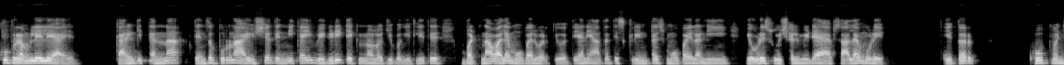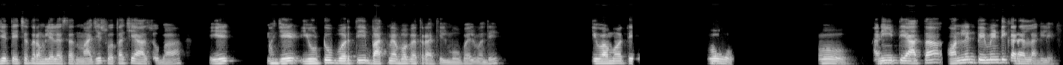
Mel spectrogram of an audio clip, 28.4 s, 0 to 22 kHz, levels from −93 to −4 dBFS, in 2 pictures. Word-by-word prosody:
खूप 155 Hz, -2 st, +1 dB
रमलेले 140 Hz, 0 st, +6 dB
आहेत. 105 Hz, -4 st, -1 dB, 0.5 s
कारण 125 Hz, +4 st, 0 dB
की 150 Hz, -, -3 dB
त्यांना 135 Hz, +4 st, 0 dB, 0.2 s
त्यांचं 125 Hz, +5 st, -2 dB
पूर्ण 145 Hz, +3 st, -1 dB
आयुष्य 135 Hz, +1 st, +1 dB
त्यांनी 140 Hz, 0 st, -2 dB
काही 155 Hz, 0 st, 0 dB
वेगळी 140 Hz, +3 st, 0 dB
टेक्नॉलॉजी 130 Hz, -4 st, -2 dB
बघितली. 105 Hz, +5 st, -6 dB
ते 140 Hz, -1 st, +1 dB, 0.4 s
बटनावाल्या 135 Hz, +3 st, +2 dB
मोबाईलवरती 120 Hz, -3 st, -3 dB
होते 105 Hz, +3 st, -4 dB
आणि 130 Hz, +1 st, -3 dB
आता 125 Hz, +3 st, -7 dB
ते 140 Hz, -, -3 dB
स्क्रीनटच 125 Hz, +1 st, -5 dB
मोबाईल 125 Hz, +1 st, -3 dB
आणि 125 Hz, +1 st, -3 dB, 0.5 s
एवढे 120 Hz, +5 st, +4 dB
सोशल 125 Hz, -2 st, -3 dB
मीडिया 125 Hz, +1 st, +1 dB
ॲप्स 120 Hz, 0 st, -6 dB
आल्यामुळे, 130 Hz, 0 st, 0 dB, 0.9 s
हे 120 Hz, -, 0 dB
तर 140 Hz, +1 st, +2 dB, 0.8 s
खूप 145 Hz, +1 st, +1 dB
म्हणजे 135 Hz, 0 st, +2 dB
त्याच्यात 130 Hz, +2 st, -2 dB
रमलेले 125 Hz, 0 st, +1 dB
असतात. 115 Hz, 0 st, -4 dB
माझे 110 Hz, +5 st, -1 dB
स्वतःचे 125 Hz, +1 st, -3 dB
आजोबा 105 Hz, -3 st, -4 dB, 0.5 s
हे 130 Hz, +3 st, +5 dB, 0.6 s
म्हणजे 130 Hz, +1 st, +5 dB, 0.2 s
YouTubeवरती 140 Hz, +2 st, +4 dB
बातम्या 120 Hz, +3 st, +4 dB
बघत 125 Hz, -2 st, -1 dB
राहतील 100 Hz, -3 st, -3 dB
मोबाईलमध्ये. 105 Hz, +3 st, -6 dB, 1.3 s
किंवा 130 Hz, -1 st, +5 dB
मग 135 Hz, 0 st, +1 dB
ते 140 Hz, -, +4 dB, 1.1 s
हो. 130 Hz, -7 st, +3 dB, 1.2 s
हो 130 Hz, -, +1 dB, 0.7 s
आणि 145 Hz, +1 st, +2 dB, 0.2 s
ते 150 Hz, -, +3 dB
आता 135 Hz, +5 st, +3 dB, 0.3 s
ऑनलाईन 170 Hz, +5 st, +2 dB
पेमेंट 170 Hz, +1 st, +4 dB
ही -, -, +4 dB
करायला 130 Hz, -5 st, +3 dB
लागले. 100 Hz, -4 st, -6 dB
130 Hz, 125 wpm, -22 LUFS, 120-140 Hz, 1.3 s, रमलेले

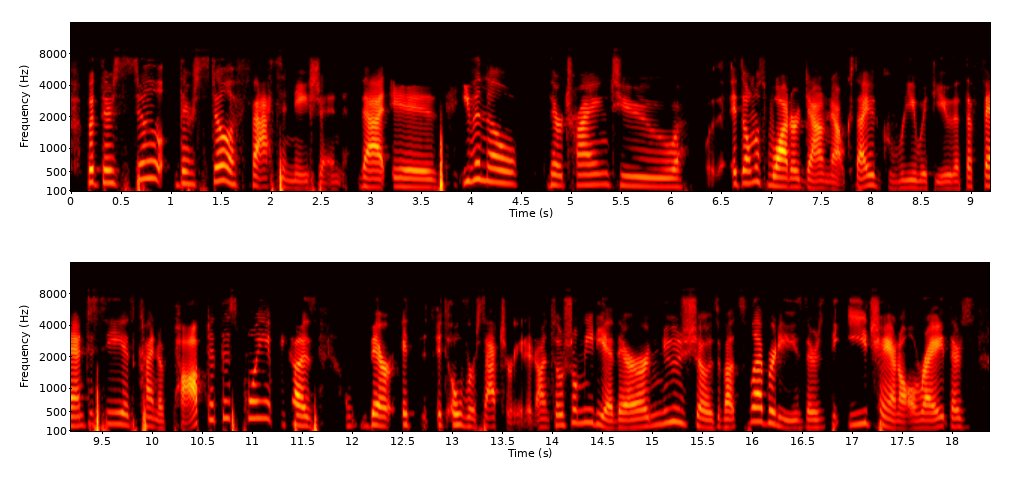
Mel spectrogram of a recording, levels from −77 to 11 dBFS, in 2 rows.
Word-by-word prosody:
but 275 Hz, +1 st, +5 dB
there's 270 Hz, -2 st, -1 dB
still 350 Hz, -3 st, -4 dB
there's 240 Hz, 0 st, -6 dB
still 310 Hz, +1 st, +3 dB
a 245 Hz, -, 0 dB
fascination 150 Hz, -7 st, -1 dB, 0.2 s
that 175 Hz, 0 st, +7 dB
is 175 Hz, -2 st, -1 dB, 0.3 s
even 320 Hz, +3 st, 0 dB
though 265 Hz, -5 st, -1 dB, 0.3 s
they're 215 Hz, -2 st, -2 dB
trying 220 Hz, +2 st, -1 dB
to 195 Hz, -4 st, -5 dB, 0.3 s
i -, -, -20 dB, 0.2 s
it's 245 Hz, +1 st, -1 dB
almost 260 Hz, -2 st, -2 dB
watered 185 Hz, -3 st, +7 dB
down 155 Hz, -1 st, +3 dB
now -, -, +2 dB
'cause -, -, -16 dB
I -, -, +4 dB
agree 160 Hz, +1 st, -10 dB
with 155 Hz, -1 st, -11 dB
you 145 Hz, +1 st, -7 dB
that 150 Hz, -, -9 dB
the 195 Hz, -, -3 dB
fantasy 210 Hz, +4 st, +2 dB
is 220 Hz, -, -6 dB
kind 190 Hz, -5 st, -2 dB
of 150 Hz, -, -8 dB
popped -, -, +4 dB
at 330 Hz, -1 st, -8 dB
this 365 Hz, -, -7 dB
point 365 Hz, -1 st, -4 dB
because 220 Hz, -3 st, +3 dB, 0.3 s
w 200 Hz, -, -20 dB, 0.2 s
there 200 Hz, -4 st, +7 dB
it 230 Hz, -1 st, -1 dB, 0.3 s
it's -, -, -7 dB
oversaturated. 190 Hz, -4 st, -3 dB
On 175 Hz, -, -5 dB
social 220 Hz, +5 st, -5 dB
media, 260 Hz, -, -1 dB
there 165 Hz, 0 st, +2 dB
are 190 Hz, -, +3 dB
news 265 Hz, +6 st, -6 dB
shows 165 Hz, -6 st, -2 dB
about 175 Hz, 0 st, -2 dB
celebrities. 250 Hz, -, +1 dB
There's 165 Hz, +1 st, -6 dB
the -, -, -9 dB
E! 245 Hz, +3 st, -1 dB
channel, 170 Hz, -, +3 dB
right? 165 Hz, +4 st, +6 dB
There's 180 Hz, -1 st, -5 dB
205 Hz, 185 wpm, -25 LUFS, 175-250 Hz, 0.3 s, that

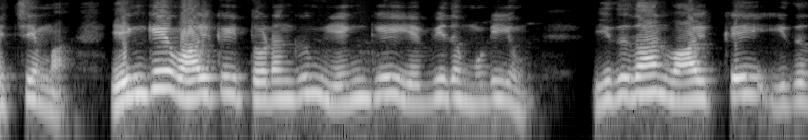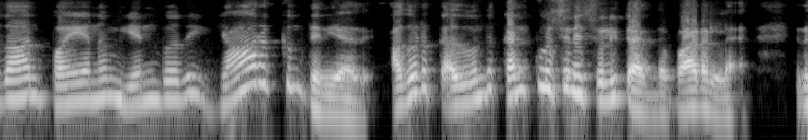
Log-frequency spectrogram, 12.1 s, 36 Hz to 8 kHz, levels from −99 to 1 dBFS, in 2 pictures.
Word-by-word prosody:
நிச்சயமா. 140 Hz, +1 st, -4 dB, 0.5 s
எங்கே 215 Hz, +7 st, +4 dB, 0.2 s
வாழ்க்கை 200 Hz, +2 st, +4 dB, 0.2 s
தொடங்கும்? 180 Hz, +4 st, -1 dB, 0.2 s
எங்கே 185 Hz, +4 st, -2 dB, 0.2 s
எவ்விதம் 175 Hz, +1 st, -4 dB
முடியும்? 155 Hz, -6 st, -7 dB, 0.6 s
இதுதான் 205 Hz, +3 st, +3 dB
வாழ்க்கை, 180 Hz, +4 st, +2 dB, 0.3 s
இதுதான் 180 Hz, +6 st, -1 dB
பயணம் 170 Hz, +5 st, -2 dB, 0.2 s
என்பது 175 Hz, +3 st, -4 dB, 0.3 s
யாருக்கும் 295 Hz, -, -1 dB
தெரியாது. 415 Hz, -1 st, +1 dB, 0.2 s
அதோட 210 Hz, +6 st, +1 dB, 0.2 s
அது 140 Hz, +2 st, +3 dB
வந்து 210 Hz, +8 st, -3 dB
கன்க்ளூஷனே 250 Hz, 0 st, +2 dB
சொல்லிட்டாரு 170 Hz, -, +3 dB
இந்த 105 Hz, -, -4 dB
பாடல்ல. 125 Hz, +1 st, +3 dB, 0.5 s
இத -, -, -4 dB
185 Hz, 110 wpm, -22 LUFS, 170-210 Hz, 0.6 s, எங்கே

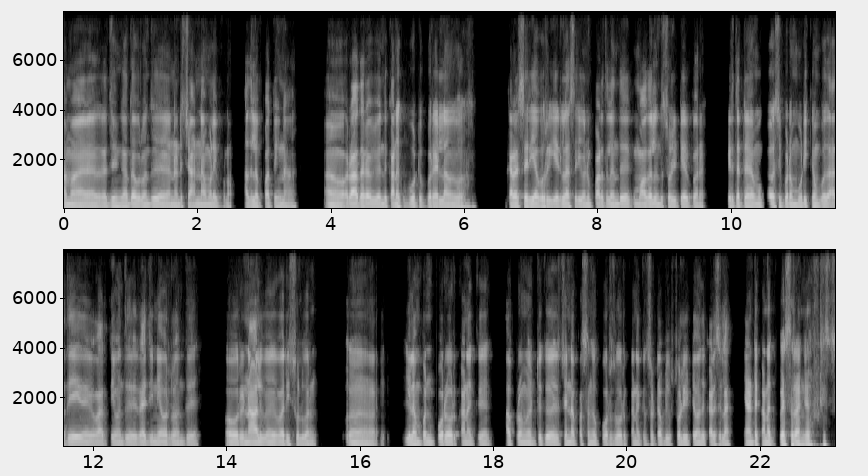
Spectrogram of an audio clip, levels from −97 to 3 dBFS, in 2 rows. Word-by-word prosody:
நம்ம 110 Hz, -1 st, +2 dB, 0.5 s
ரஜினிகாந்த், 115 Hz, +2 st, +1 dB
அவர் 100 Hz, -1 st, +1 dB
வந்து 115 Hz, +3 st, 0 dB, 0.3 s
நடிச்ச 95 Hz, +1 st, -4 dB
அண்ணாமலை 100 Hz, 0 st, 0 dB
படம். 95 Hz, -5 st, -9 dB, 0.2 s
அதில 100 Hz, +1 st, +1 dB
பார்த்தீங்கன்னா, 105 Hz, -2 st, -2 dB, 0.6 s
அ -, -, +1 dB, 0.3 s
ராதாரவி 110 Hz, -1 st, +4 dB
வந்து 110 Hz, +2 st, 0 dB
கணக்கு 110 Hz, +2 st, +1 dB
போட்டு 105 Hz, -1 st, -1 dB
போற 100 Hz, -2 st, 0 dB
எல்லாம் 100 Hz, +1 st, +2 dB, 0.9 s
கடைசரியா 105 Hz, +1 st, +4 dB
ஒரு 95 Hz, -, +2 dB
எல 110 Hz, +3 st, +3 dB
சரின்னு 100 Hz, +1 st, 0 dB
படத்துலேருந்து 105 Hz, +3 st, +1 dB, 0.2 s
முதல்லேருந்து 110 Hz, +3 st, +2 dB
சொல்லிட்டே 100 Hz, -1 st, +1 dB
இருப்பாருங். 90 Hz, -2 st, -3 dB, 0.3 s
கிட்டத்தட்ட 110 Hz, +1 st, +1 dB, 0.2 s
முக்கால்வாசி 105 Hz, +3 st, 0 dB
படம் 105 Hz, -2 st, +2 dB
முடிக்கும்போது, 105 Hz, +1 st, 0 dB
அதே 105 Hz, +4 st, +2 dB, 0.3 s
வார்த்தையை 95 Hz, +1 st, -3 dB
வந்து 105 Hz, +2 st, -3 dB, 0.2 s
ரஜினி 110 Hz, +4 st, 0 dB
அவர்கள் 100 Hz, -1 st, -1 dB
வந்து, 100 Hz, 0 st, -4 dB, 0.7 s
ஒரு 105 Hz, 0 st, +2 dB
நாலு 105 Hz, 0 st, +4 dB, 0.3 s
வரி 105 Hz, +3 st, +1 dB
சொல்லுவாருங்க. 95 Hz, -2 st, -2 dB, 0.5 s
ஆ -, -, +2 dB, 0.8 s
இளம்பெண் 115 Hz, -1 st, +2 dB
போடுற 110 Hz, -1 st, +2 dB
ஒரு 100 Hz, -, -8 dB
கணக்கு, 100 Hz, 0 st, -1 dB, 0.4 s
அப்புறமேட்டுக்கு 105 Hz, +1 st, -1 dB, 0.2 s
சின்ன 110 Hz, 0 st, +1 dB
பசங்க 105 Hz, 0 st, -3 dB
போடுற 100 Hz, -1 st, -3 dB
ஒரு 95 Hz, -, -6 dB
கணக்குன்னு 95 Hz, +1 st, -5 dB
சொல்லிட்டு, 105 Hz, +1 st, -2 dB
அப்டி 95 Hz, -2 st, -6 dB
சொல்லிட்டு 105 Hz, +1 st, 0 dB
வந்து 110 Hz, +2 st, 0 dB
கடைசியில 100 Hz, -1 st, 0 dB, 0.3 s
"என்கிட்ட 105 Hz, +2 st, +3 dB
கணக்கு 105 Hz, +1 st, +1 dB
பேசுகிறாங்க" 105 Hz, -2 st, +3 dB
அப்டி -, -, -6 dB
105 Hz, 150 wpm, -24 LUFS, 100-110 Hz, 0.9 s, ராதாரவி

